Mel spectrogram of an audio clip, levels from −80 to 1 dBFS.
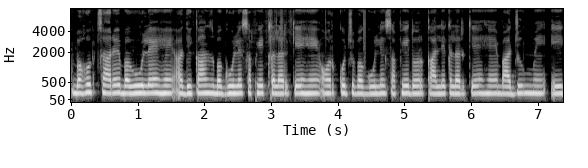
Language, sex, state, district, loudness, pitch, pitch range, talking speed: Hindi, female, Delhi, New Delhi, -14 LUFS, 195 Hz, 190-200 Hz, 180 wpm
